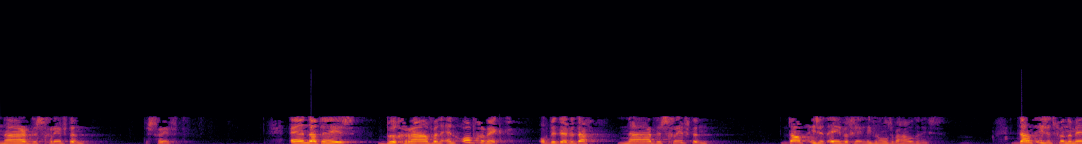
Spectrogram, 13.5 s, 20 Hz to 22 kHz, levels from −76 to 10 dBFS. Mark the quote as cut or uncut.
uncut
